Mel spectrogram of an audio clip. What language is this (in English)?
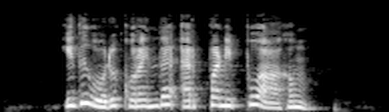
Tamil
